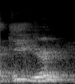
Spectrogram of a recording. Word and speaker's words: Geeter: It's Geeter, Geeter, not Greeter, not Geeter, not Greeter, not Kaiser, it's Geeter.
